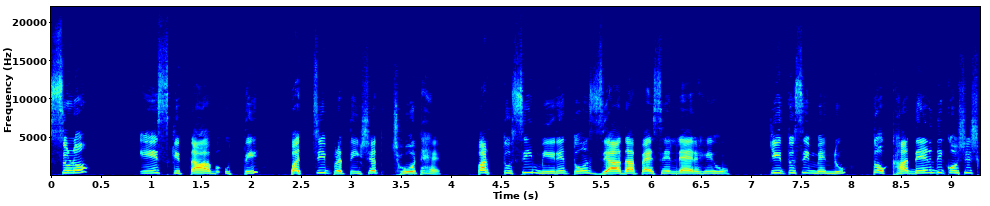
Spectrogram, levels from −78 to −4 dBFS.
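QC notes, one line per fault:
0.63 to 8.13 s, clock drift buffer slips: about five clicks, one every 1.87 s. Likely mismatched device clocks forcing small sample blocks to drop or repeat.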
